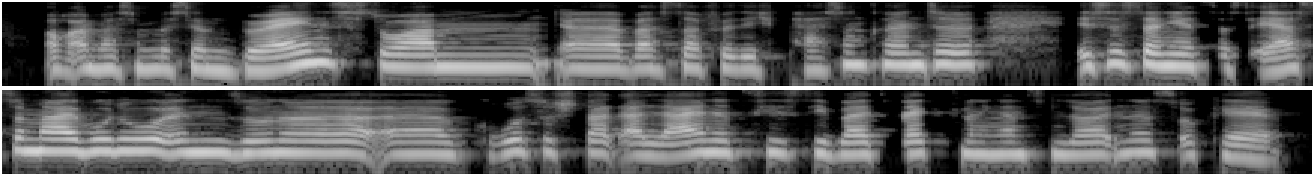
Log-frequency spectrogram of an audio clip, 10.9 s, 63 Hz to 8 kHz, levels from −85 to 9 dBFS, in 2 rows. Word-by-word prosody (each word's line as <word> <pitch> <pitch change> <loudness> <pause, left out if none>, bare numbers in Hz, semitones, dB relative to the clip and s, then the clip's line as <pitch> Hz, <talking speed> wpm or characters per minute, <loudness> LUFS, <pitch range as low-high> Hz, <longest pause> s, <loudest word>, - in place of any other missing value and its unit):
auch 170 - -5
einfach 175 0 -1
so 175 - -7
'n - - -3
bisschen 170 -2 -4
brainstormen, 195 - +3
äh, 180 0 0
was 180 -1 -2
da 185 -2 -3
für 180 0 -6
dich 175 0 -7
passen 165 +7 -3
könnte. 220 0 +1 0.4
Ist 195 +3 -3
es 230 -3 +1
dann 220 -1 +5
jetzt 200 -1 0
das 185 - -12
1. 175 +10 0
Mal, 240 -1 +6
wo 240 - +3
du 245 0 +3
in 225 0 +2
so 215 +1 -1
'ne, 210 -2 0
äh, - - -28
große 225 +4 -5
Stadt 215 -1 -5
alleine 195 +4 +1
ziehst, 225 -1 -8
die 210 -2 -4
weit 200 0 0
weg 210 0 -2
von 210 -1 -4
den 200 - -2
ganzen 200 0 -5
Leuten 200 +1 -4
ist? 225 -4 -7
Okay. 180 -6 -5
205 Hz, 215 wpm, -21 LUFS, 185-220 Hz, 0.4 s, Mal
